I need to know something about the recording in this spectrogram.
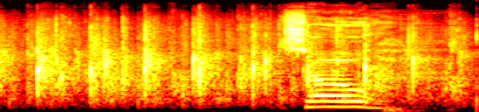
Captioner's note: applause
